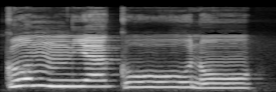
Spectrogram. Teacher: mim mati bertemu dengan Ya jelas terang kum ya langsung kum ya ya mim matinya jelas ynya juga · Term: izhar syafawi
